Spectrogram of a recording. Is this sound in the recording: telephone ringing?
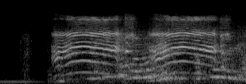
no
